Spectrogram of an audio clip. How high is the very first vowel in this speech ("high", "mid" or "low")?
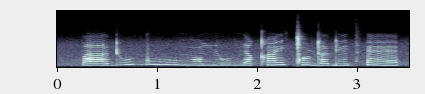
low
